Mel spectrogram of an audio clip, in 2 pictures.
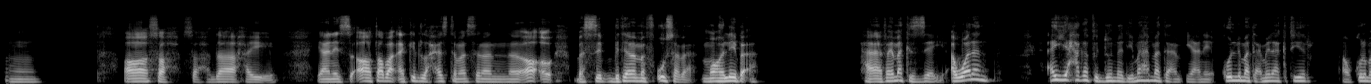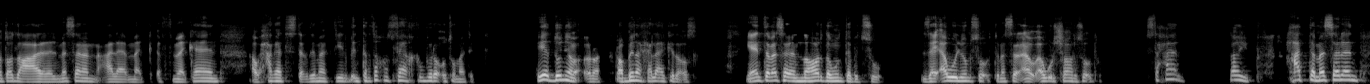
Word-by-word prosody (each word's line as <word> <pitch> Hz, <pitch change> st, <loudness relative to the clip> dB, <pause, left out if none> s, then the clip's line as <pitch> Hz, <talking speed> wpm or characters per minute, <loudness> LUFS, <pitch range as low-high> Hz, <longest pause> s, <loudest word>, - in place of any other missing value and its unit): إمم. 120 Hz, -1 st, -9 dB, 0.8 s
آه، 135 Hz, +1 st, +5 dB
صح، 125 Hz, -4 st, -2 dB
صح، 115 Hz, -1 st, -11 dB
ده 120 Hz, +1 st, +1 dB
حقيقي. 110 Hz, -3 st, -6 dB, 0.4 s
يعني 125 Hz, +1 st, +2 dB
الس 125 Hz, -1 st, -4 dB
آه 155 Hz, -, +4 dB
طبعًا 155 Hz, -3 st, +3 dB
أكيد 150 Hz, +5 st, -2 dB
لاحظت 140 Hz, 0 st, -2 dB
مثلًا، 125 Hz, -2 st, -3 dB
آه، -, -, +4 dB
آه -, -, -3 dB, 0.2 s
بس 125 Hz, +4 st, -1 dB
بتبقى 140 Hz, +4 st, +3 dB
مفقوسة 145 Hz, -1 st, +1 dB
بقى، 115 Hz, -2 st, -8 dB
ما 140 Hz, +1 st, +2 dB
هو 145 Hz, -, +5 dB
ليه 165 Hz, +2 st, +7 dB
بقى؟ 135 Hz, -3 st, -1 dB, 1.0 s
هافهمك 155 Hz, +8 st, +2 dB
إزاي، 135 Hz, 0 st, -4 dB
أولًا 200 Hz, +5 st, +5 dB, 0.6 s
أي 205 Hz, +1 st, +4 dB
حاجة 200 Hz, -1 st, 0 dB
في 175 Hz, -, -7 dB
الدنيا 155 Hz, 0 st, 0 dB
دي 135 Hz, -1 st, -3 dB
مهما 175 Hz, 0 st, 0 dB
تع 145 Hz, -5 st, -6 dB
يعني 115 Hz, -1 st, -9 dB
كل 175 Hz, +1 st, +2 dB
ما 160 Hz, -, +3 dB
تعملها 155 Hz, +2 st, -2 dB
كتير 155 Hz, 0 st, -5 dB, 0.3 s
أو 115 Hz, -, -6 dB
كل 165 Hz, -, -1 dB
ما 145 Hz, -, -2 dB
تقعد 150 Hz, 0 st, -1 dB
على 125 Hz, 0 st, +3 dB
ال 125 Hz, -, -5 dB
مثلًا 145 Hz, -3 st, -2 dB
على 120 Hz, +1 st, -3 dB
مك 115 Hz, -2 st, -10 dB
في 130 Hz, -, -12 dB
مكان 145 Hz, +4 st, 0 dB, 0.4 s
أو 115 Hz, -, +1 dB
حاجة 155 Hz, +7 st, -2 dB
هتستخدمها 145 Hz, -1 st, -3 dB
كتير، 150 Hz, +2 st, -4 dB
أنت 145 Hz, -, -2 dB
بتاخد 185 Hz, +3 st, -4 dB
فيها 170 Hz, +1 st, -2 dB
خبرة 165 Hz, 0 st, -2 dB
automatic، 125 Hz, -4 st, -9 dB, 0.6 s
هي 215 Hz, -, +8 dB
الدنيا 205 Hz, -1 st, +5 dB
ر 135 Hz, -3 st, -1 dB, 0.2 s
ربنا 180 Hz, +8 st, +4 dB
خلقها 150 Hz, -1 st, -2 dB
كده 145 Hz, -, -5 dB
أصلًا، -, -, -15 dB, 0.5 s
يعني 150 Hz, -, +5 dB
أنت 170 Hz, +2 st, +3 dB
مثلًا 180 Hz, -1 st, +4 dB
النهارده 155 Hz, +2 st, +4 dB
وأنت 155 Hz, -2 st, +2 dB
بتسوق 125 Hz, -2 st, -5 dB, 0.4 s
زي 140 Hz, +2 st, +1 dB
أول 165 Hz, +3 st, +6 dB
يوم 160 Hz, 0 st, +1 dB
سُقت 150 Hz, -2 st, -6 dB
مثلًا 140 Hz, +2 st, 0 dB
أو -, -, +1 dB
أول 150 Hz, -1 st, +1 dB
شهر 150 Hz, -1 st, -2 dB
سُقته؟ -, -, -8 dB, 0.4 s
استحالة. 235 Hz, -6 st, -8 dB, 0.4 s
طيب، 200 Hz, -6 st, -3 dB, 0.3 s
حتى 200 Hz, +1 st, +1 dB
مثلًا 205 Hz, +2 st, +3 dB
145 Hz, 185 wpm, -23 LUFS, 130-165 Hz, 1.0 s, هي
